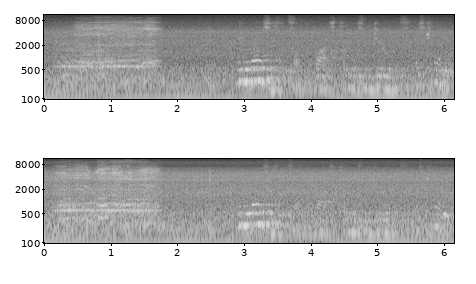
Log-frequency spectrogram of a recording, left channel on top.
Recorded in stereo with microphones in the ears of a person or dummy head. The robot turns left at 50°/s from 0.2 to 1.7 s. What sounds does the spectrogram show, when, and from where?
2.9 s a woman speaking: centre (ahead or behind), 7.5 m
